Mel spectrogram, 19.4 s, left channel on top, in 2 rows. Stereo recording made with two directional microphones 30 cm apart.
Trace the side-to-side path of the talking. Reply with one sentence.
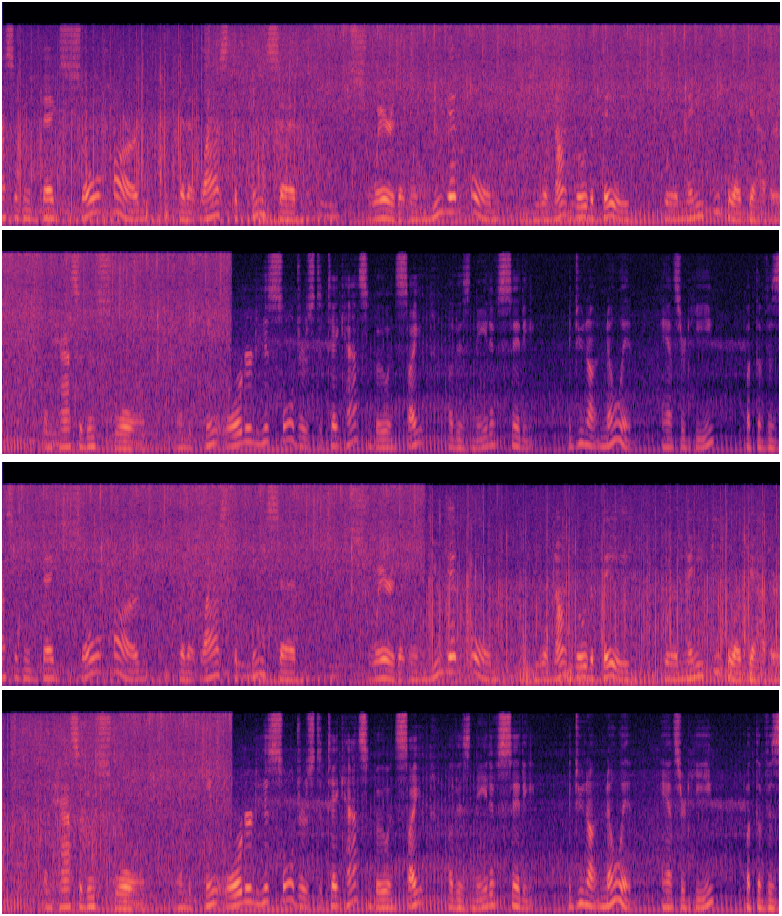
You can hear the talking move from left to right.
